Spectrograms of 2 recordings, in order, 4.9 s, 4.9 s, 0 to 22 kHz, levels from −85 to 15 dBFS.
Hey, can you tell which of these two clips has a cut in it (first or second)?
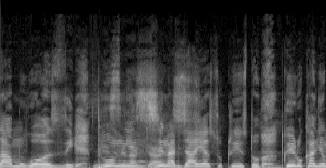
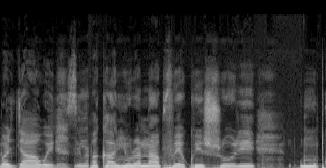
second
